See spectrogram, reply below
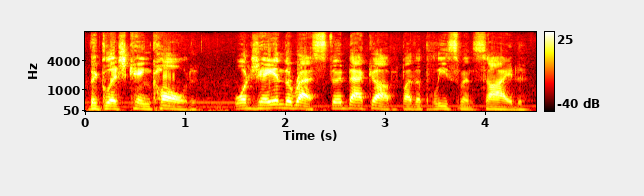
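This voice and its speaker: A man's voice: mid-range voice, normal speed. A man reading scripted fantasy action as a dramatic story narrator.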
